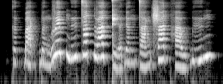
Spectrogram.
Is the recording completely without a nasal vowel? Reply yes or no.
yes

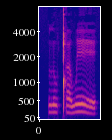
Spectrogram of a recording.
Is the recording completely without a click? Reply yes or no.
no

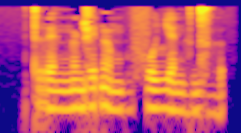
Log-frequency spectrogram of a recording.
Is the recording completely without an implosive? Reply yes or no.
no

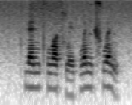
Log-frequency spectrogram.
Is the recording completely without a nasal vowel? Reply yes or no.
yes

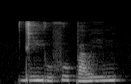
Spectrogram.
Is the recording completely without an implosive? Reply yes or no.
yes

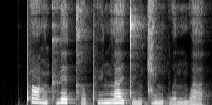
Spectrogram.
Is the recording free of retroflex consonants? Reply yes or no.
yes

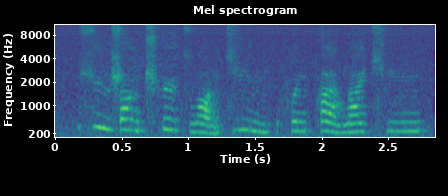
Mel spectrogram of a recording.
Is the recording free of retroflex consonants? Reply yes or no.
no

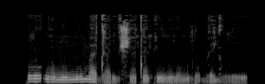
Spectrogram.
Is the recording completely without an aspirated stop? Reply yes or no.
yes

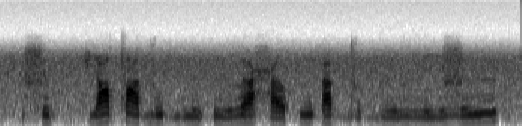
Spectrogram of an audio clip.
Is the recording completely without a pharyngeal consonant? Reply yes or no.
no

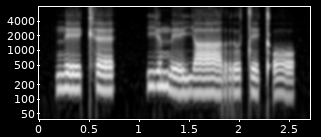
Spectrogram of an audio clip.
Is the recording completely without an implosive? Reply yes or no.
yes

